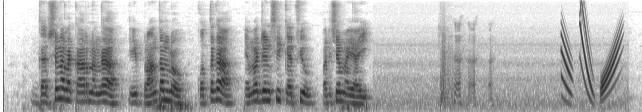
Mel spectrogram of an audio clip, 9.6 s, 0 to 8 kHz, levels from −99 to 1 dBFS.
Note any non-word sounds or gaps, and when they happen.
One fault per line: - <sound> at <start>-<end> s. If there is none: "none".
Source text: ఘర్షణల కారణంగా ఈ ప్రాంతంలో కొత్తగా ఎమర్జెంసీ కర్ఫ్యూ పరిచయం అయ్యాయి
- laugh at 6.5-7.5 s
- chirp at 8.4-9.4 s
